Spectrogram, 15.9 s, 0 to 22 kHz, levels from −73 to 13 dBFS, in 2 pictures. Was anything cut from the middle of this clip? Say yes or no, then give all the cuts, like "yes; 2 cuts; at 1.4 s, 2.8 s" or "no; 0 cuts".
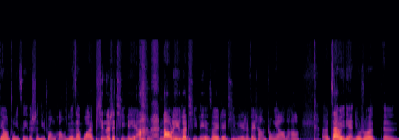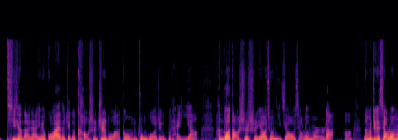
no; 0 cuts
